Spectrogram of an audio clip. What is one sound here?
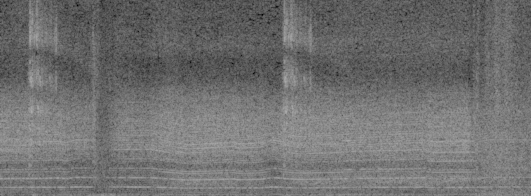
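A racing car engine whines steadily at high speed.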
